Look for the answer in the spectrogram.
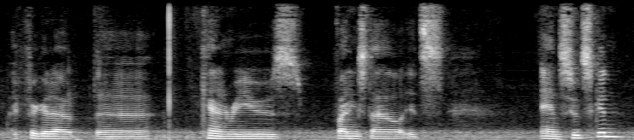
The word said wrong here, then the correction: Ansatsuken: Ansatsuken. Yeah, it's hard to pronounce. Okay. Yes. There you go. – You said it was a mouthful. – Yeah. – I guess it is. – It's like, more phonetically, it's Ansatsuken.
